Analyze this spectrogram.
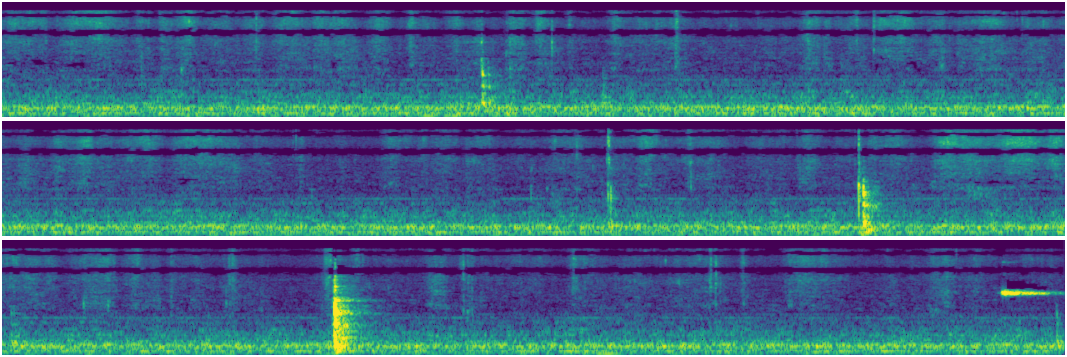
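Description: A gloved hand rubbing seasoning into raw catfish fillets on a plate: soft handling sounds over a steady low hum, with a few sharp clicks, the loudest about twelve seconds in, and a short high squeak near the end.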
